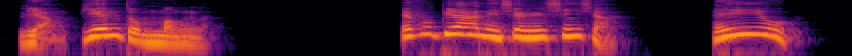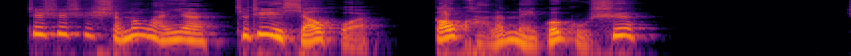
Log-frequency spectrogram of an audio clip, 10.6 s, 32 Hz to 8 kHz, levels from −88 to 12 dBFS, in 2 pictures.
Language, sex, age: Chinese, male, 50-69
